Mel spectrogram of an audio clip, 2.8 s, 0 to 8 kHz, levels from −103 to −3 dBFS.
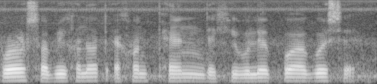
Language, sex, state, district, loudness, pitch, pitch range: Assamese, male, Assam, Hailakandi, -18 LUFS, 130 Hz, 125-135 Hz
